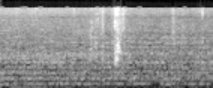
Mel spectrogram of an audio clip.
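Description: Bees gather at a homemade pollen substitute feeder, a faint, steady insect buzz running throughout with one brief louder swell of a bee passing close.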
